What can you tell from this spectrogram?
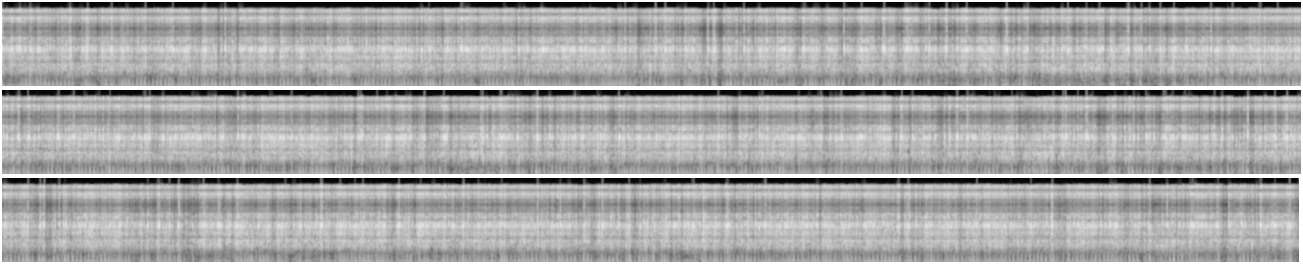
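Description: Twin Mercury OptiMax two-stroke outboard engines running steadily at racing speed, heard from the boat's stern, mixed with a constant rush of wind and spray.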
